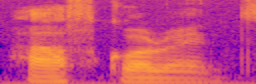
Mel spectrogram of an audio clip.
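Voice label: "half current", Nigerian Pidgin, male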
